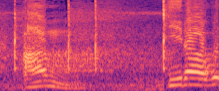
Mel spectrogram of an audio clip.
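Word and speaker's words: 앎: 이거 발음하면 어떻게 발음돼? 암이라고 발음되지만 소리 나는 대로 이렇게 적지 않겠다라는 거야.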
